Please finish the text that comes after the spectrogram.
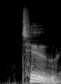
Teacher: tu if you have a yod dropping accent, or tu if you have a more conservative accent with yod.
